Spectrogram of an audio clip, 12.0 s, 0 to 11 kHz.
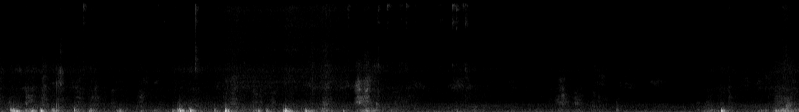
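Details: Keiko, a 4-year-old Husky, and Lucy, a 3-month-old Welsh Springer Spaniel puppy, on their first play date: low, rough growling bursts in quick clusters, loudest in the opening seconds, fading to quiet near the end before one last grunt.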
